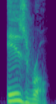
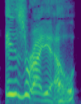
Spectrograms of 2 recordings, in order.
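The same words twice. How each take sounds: First: The word is reduced to 'Izrul'. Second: The word is not reduced to 'Izrul'. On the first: The speaker calls it right. "You say Israel. Okay. I-Z-R-U-L" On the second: The speaker calls it wrong. "You don't say Israel or Israel"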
